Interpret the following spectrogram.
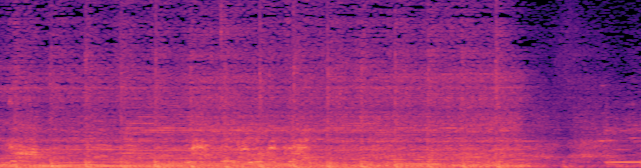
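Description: Hardcore punk band playing live: distorted guitars, bass and drums with shouted vocals. The music thins out and drops away briefly near the end.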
